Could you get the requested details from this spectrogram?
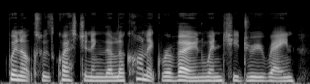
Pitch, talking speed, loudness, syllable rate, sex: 180 Hz, 195 wpm, -18 LUFS, 6.1 syllables/s, female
